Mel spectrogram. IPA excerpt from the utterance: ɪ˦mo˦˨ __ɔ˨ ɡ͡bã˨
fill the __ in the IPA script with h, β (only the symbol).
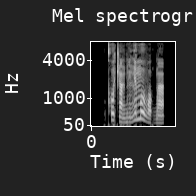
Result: β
